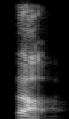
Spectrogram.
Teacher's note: നാവിന്റെ അറ്റം മേലെ മുൻപല്ലിന്റെ മുരട്ടിലാണ്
